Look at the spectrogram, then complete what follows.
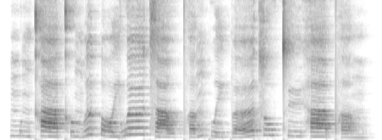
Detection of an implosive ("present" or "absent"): absent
